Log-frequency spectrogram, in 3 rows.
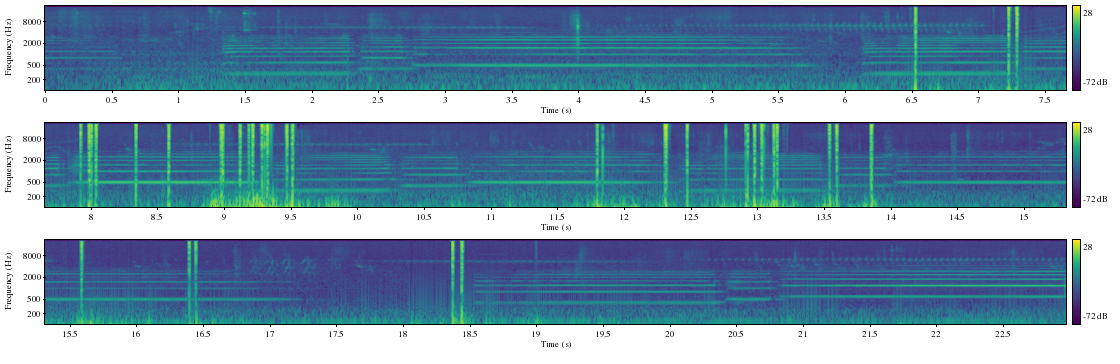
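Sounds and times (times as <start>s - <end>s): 
bugle playing a slow melody at a veterans' memorial: 0.0s - 22.9s
sharp clicks and cracks: 6.5s - 9.6s, 11.8s - 14.6s, 18.4s - 18.6s.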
